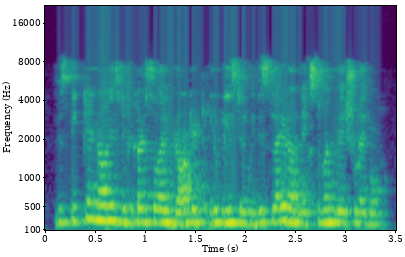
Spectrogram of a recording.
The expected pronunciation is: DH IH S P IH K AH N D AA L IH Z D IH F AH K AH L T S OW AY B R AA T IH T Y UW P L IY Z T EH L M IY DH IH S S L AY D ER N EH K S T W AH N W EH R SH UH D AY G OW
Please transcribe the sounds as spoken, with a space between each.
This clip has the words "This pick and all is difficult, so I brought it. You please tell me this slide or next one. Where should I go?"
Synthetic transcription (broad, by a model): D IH S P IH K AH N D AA N IH Z D IH F AH K AH L T S OW AY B R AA T IH T Y UW P L IY Z T EH L M IY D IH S S L AY D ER N EH K S T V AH N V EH SH UH D AY G OW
